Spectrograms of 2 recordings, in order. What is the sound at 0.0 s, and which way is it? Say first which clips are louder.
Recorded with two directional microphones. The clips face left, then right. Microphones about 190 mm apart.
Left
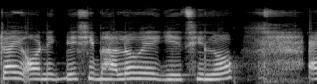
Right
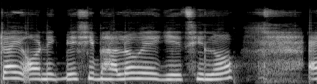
Speech: right 4 dB; 30° right (ahead or behind).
